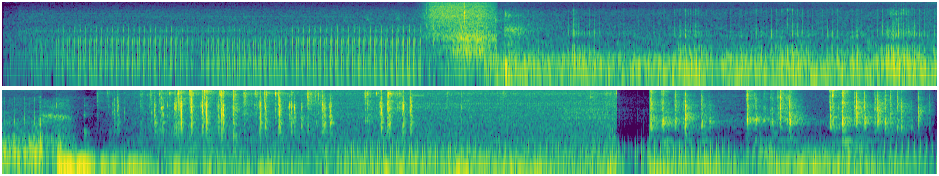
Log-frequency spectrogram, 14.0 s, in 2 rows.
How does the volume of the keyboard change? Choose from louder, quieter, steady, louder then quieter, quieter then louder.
quieter then louder.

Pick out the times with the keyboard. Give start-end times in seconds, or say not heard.
7.7-13.9.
